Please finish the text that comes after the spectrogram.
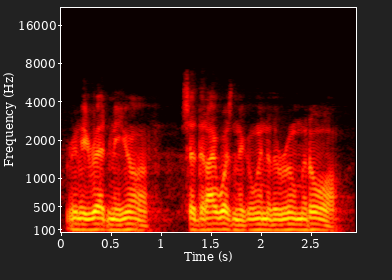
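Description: A man's voice: deep voice, flat delivery, fast, close to an everyday voice. An actor playing a plain-spoken, confiding male nurse informant in a 1950s radio drama. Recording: dull old radio recording.

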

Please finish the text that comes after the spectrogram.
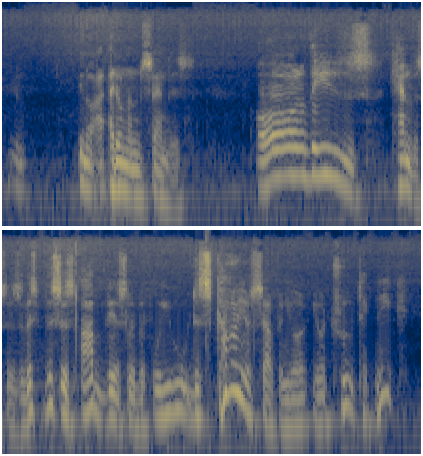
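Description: A man's voice: mid-range voice, big pitch swings, moderate pace, husky, poor audio. An actor playing a pompous, flustered art critic, prissy and stammering, repeating his words in old-time radio comedy style. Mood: distressed, pleading. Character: fussy, flustered, pompous art critic, polite but appalled.

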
